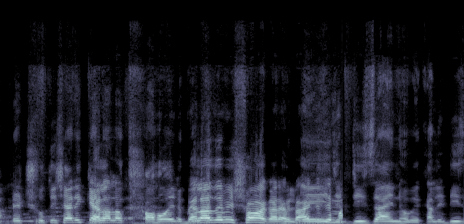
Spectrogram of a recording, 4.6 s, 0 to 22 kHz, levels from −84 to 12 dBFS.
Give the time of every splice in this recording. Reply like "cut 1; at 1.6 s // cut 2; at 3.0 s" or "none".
cut 1; at 3.2 s

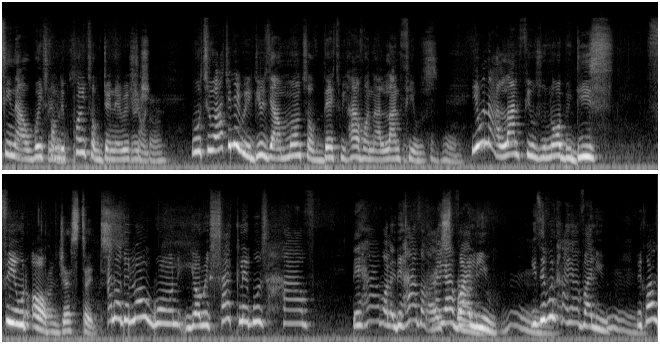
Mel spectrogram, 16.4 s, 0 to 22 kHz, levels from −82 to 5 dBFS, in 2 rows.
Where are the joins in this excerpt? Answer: none

